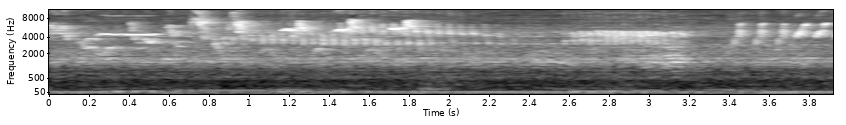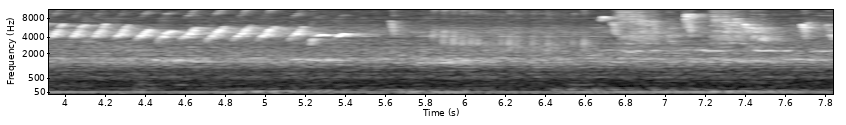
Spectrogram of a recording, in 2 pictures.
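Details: Belgian canary that sings loudly and stretches its song repeatedly: high chirps and whistles, then a long series of rapid repeated high notes in rhythmic rolls, ending in bright chips.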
